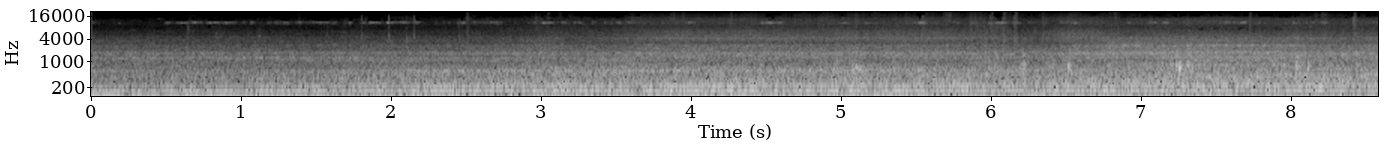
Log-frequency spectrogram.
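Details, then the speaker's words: 2001 Ford F-350 Power Stroke diesel (truck had rolled over) driving after finally starting; steady, even diesel drone with road rumble, no knocks or misses: normal engine running under load, runs pretty good. "How's she running? She runs pretty good. Not bad at all. Not bad for a truck that rolled over."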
